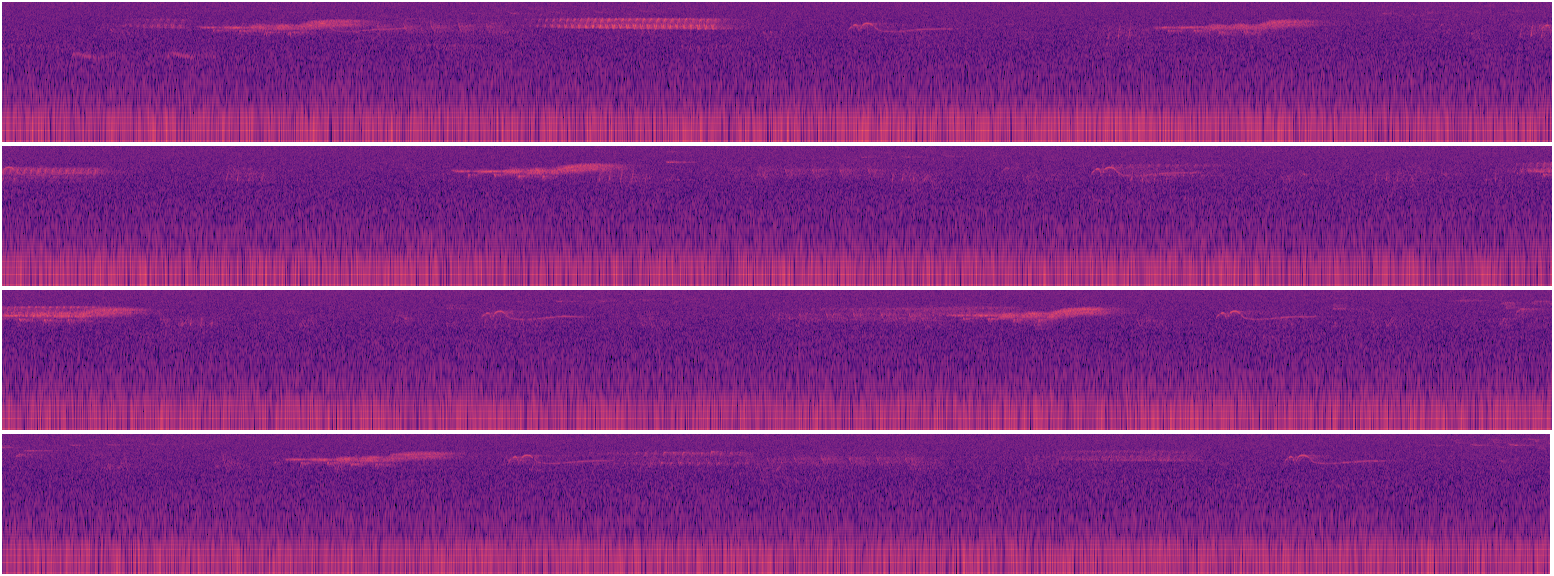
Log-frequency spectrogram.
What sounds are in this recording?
American Crow, Pine Warbler, Black-throated Blue Warbler, Ovenbird, Blackburnian Warbler, Red-eyed Vireo, Eastern Wood-Pewee, Brown Creeper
